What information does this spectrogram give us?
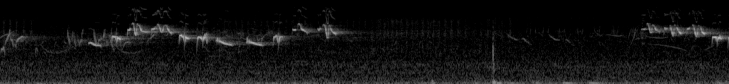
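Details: A White-browed Scrub Robin singing from inside a bush gives its highly repetitive song, a bright, high, varied phrase of whistled notes and trills, pausing a few seconds before starting again; faint background hiss.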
